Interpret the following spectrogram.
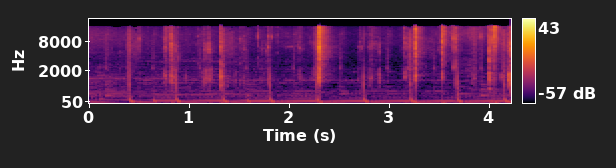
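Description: Background music with a steady low tone, over a scatter of small sharp clicks from a plastic 8mm video cassette being handled.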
